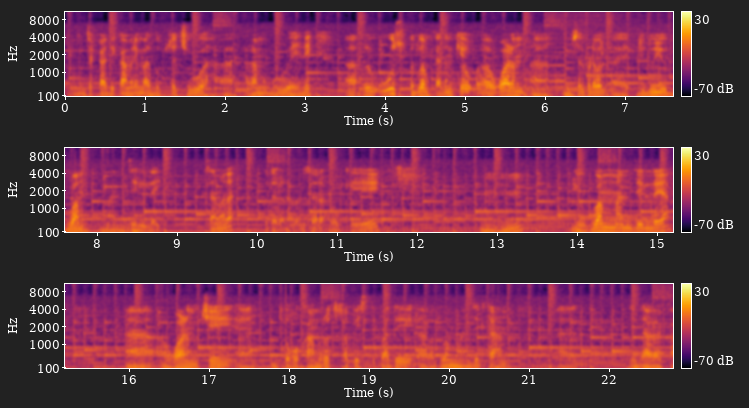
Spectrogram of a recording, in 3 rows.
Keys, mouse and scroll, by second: 0.9-1.5 drag, 8.0 click, 14.0 click, 18.3 click.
